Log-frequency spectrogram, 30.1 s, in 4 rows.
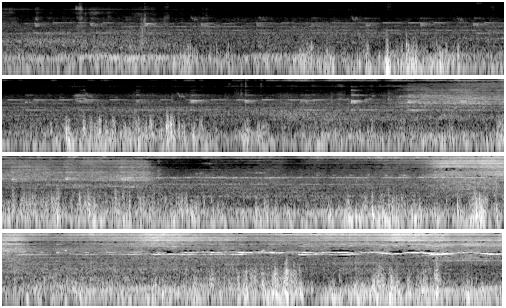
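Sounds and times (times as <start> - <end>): train rumbling: 0.0 - 30.0
hiss: 21.4 - 25.4.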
